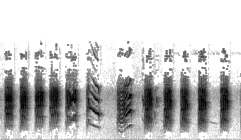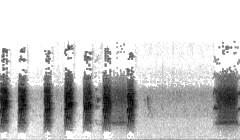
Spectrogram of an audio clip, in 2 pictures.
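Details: Grey-cheeked bulbul (Alophoixus bres), song.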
